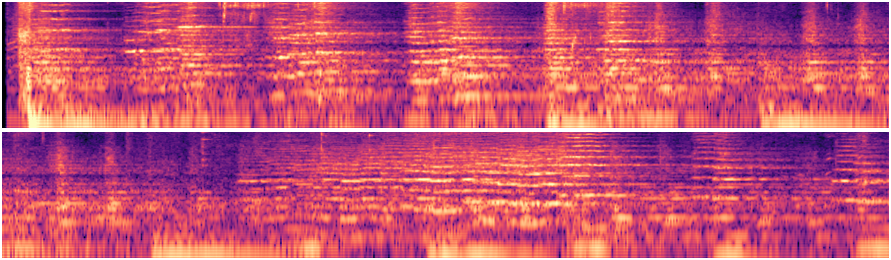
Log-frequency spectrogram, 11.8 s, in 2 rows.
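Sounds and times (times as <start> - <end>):
waltz music: 0.0 - 11.8.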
